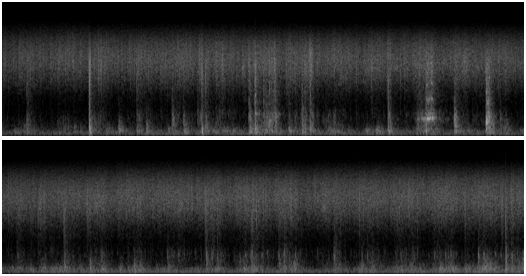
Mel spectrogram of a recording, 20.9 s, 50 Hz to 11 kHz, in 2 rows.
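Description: Steady hiss of a worn early-1930s optical film soundtrack, with scattered crackles and pops and a faint low hum.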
